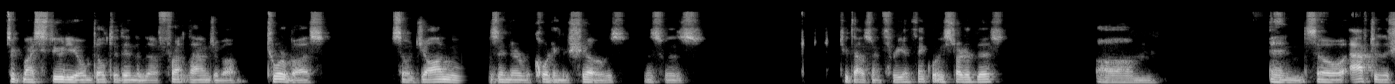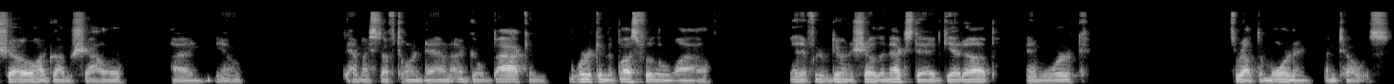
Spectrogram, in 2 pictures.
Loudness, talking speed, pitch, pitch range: -17 LUFS, 175 wpm, 105 Hz, 95-110 Hz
